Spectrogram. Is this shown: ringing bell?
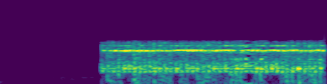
yes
